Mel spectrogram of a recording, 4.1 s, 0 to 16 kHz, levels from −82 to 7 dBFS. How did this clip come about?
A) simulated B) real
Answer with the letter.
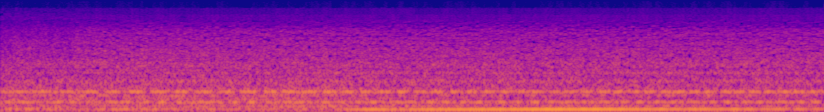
B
